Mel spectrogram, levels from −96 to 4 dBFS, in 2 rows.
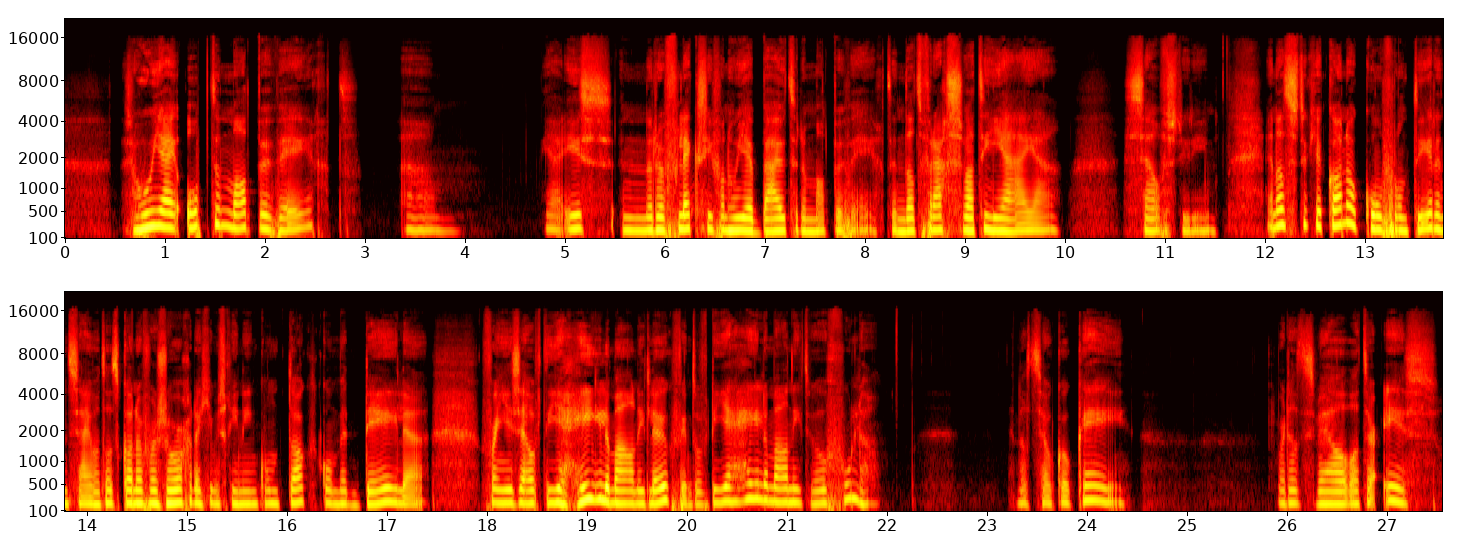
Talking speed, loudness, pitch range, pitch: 155 wpm, -26 LUFS, 185-215 Hz, 195 Hz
